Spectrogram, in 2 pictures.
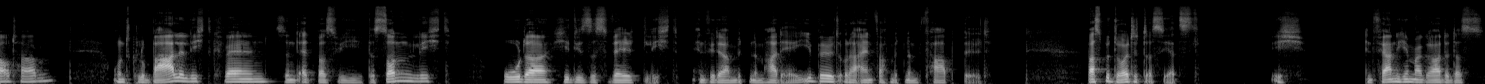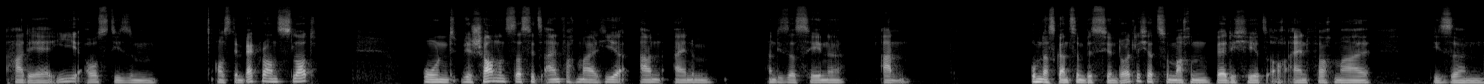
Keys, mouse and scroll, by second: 3.8 click, 13.3 click, 19.2-20.0 middle drag, 20.2-20.6 scroll down 1, 20.6 middle click.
